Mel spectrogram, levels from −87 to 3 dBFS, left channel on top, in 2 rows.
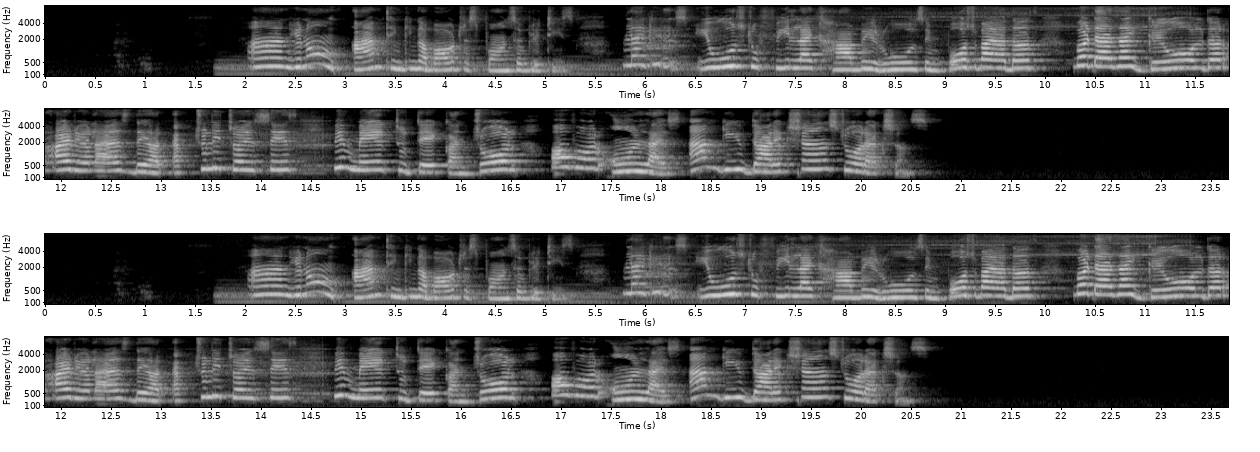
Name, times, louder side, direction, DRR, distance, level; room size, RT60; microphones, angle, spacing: sound 1, 1.7-8.5, right 1 dB, 30° right, 2.0 m, -48 dB
voice 1, 2.0-5.3 5.8-14.4 14.7-20.6, left 1 dB, 5° left, 0.6 m, -24 dB
sound 2, 5.8-14.6 15.3-15.4, right 2 dB, 10° right, 3.2 m, -49 dB
21.5 x 15.5 x 3.8 m
head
